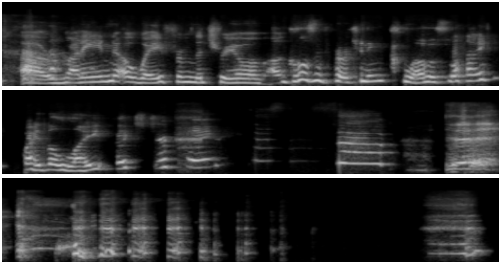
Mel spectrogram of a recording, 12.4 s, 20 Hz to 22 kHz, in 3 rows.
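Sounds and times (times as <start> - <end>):
laughter: 0.0 - 0.8, 8.5 - 10.7
speech: 0.2 - 6.0, 6.9 - 10.1
person imitating harsh guttural choking throat noises: 7.8 - 8.9.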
